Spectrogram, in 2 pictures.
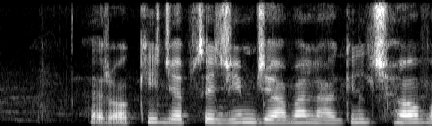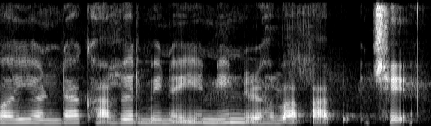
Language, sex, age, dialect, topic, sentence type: Magahi, female, 31-35, Northeastern/Surjapuri, agriculture, statement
